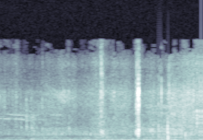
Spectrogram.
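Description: A few short, sharp clicks and knocks from handling a mountain bike at its front wheel hub as the wheel is about to come off for an inner-tube change, over a steady low rumble.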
